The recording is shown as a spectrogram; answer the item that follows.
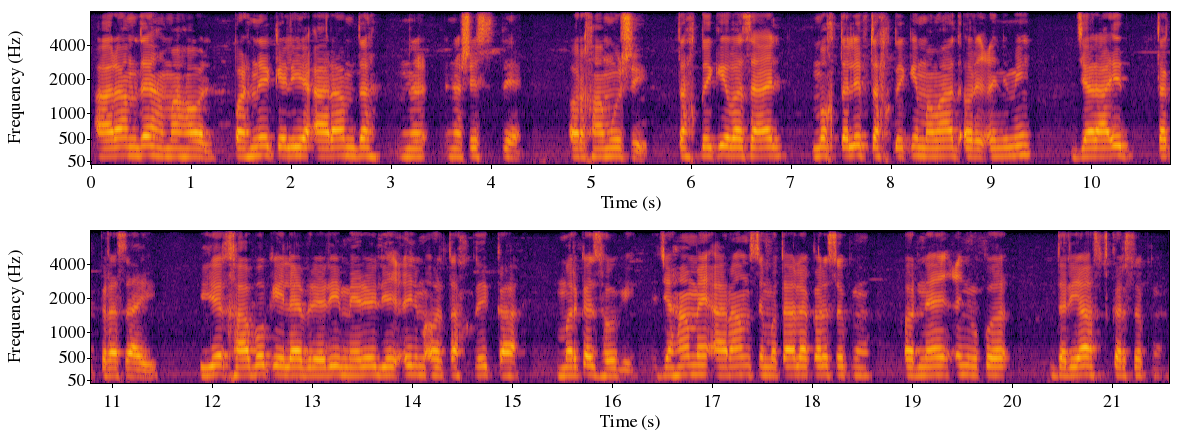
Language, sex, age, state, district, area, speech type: Urdu, male, 18-30, Uttar Pradesh, Saharanpur, urban, spontaneous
